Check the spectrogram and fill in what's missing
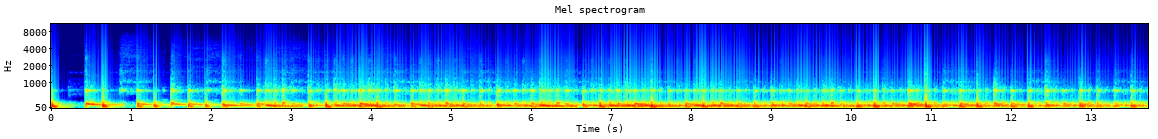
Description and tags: Jazz Voktebof Dirty
these are some new drumloops i have to get rid of.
